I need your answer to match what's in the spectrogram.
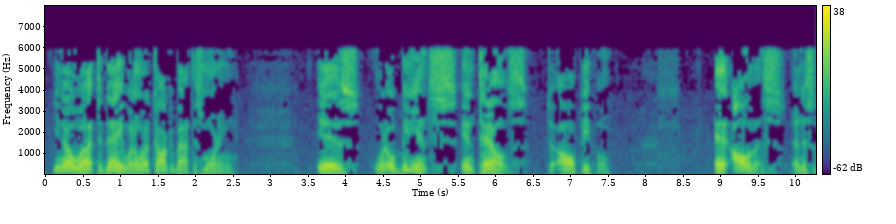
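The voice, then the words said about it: Hoarse voice. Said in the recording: “I'm a little hoarse this morning ... I've had a little bit under the weather, so I'm a little bit hoarse.”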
